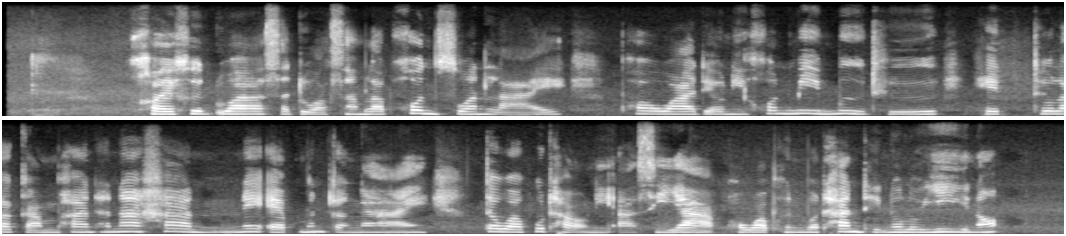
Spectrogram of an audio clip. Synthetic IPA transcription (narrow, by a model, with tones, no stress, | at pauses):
kʰɔ˨˩jxʰɯ˧˩t̪̚waː˧sa˧du˨˩ək̚sa˨˦mla˧˦p̚kʰo˧˥˨nsu˧ənlaː˨˦j | pʰɔ˧waː˧di˨˩˦əwniː˧˩xʰo˧˥˨nmiː˧˥˨mɯː˧˥˩t̪ʰɯː˨˦he˧˦t̪ʰːuː˧˥˨la˧ka˨˦mpʰaː˧˨nt̪ʰa˧naː˧˥˨xʰaː˧˥˨nːa˧˥˨jʔɛ˧p̚mɯ˧˥˨nka˧˩ŋaː˧jt̪ɛː˧waː˧pʰuː˧˥˨t̪ʰa˨˩wniː˧˩˨ʔaː˨˩t̪̚si˧˦jaː˧˩k̚pʰɔ˧waː˧˩pʰɤ˨˦nbɔː˧˦t̪ʰa˧˥˨nt̪ʰe˧k̚noː˧˨loː˧jiː˧˥˨nɔ˧˦ʔ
